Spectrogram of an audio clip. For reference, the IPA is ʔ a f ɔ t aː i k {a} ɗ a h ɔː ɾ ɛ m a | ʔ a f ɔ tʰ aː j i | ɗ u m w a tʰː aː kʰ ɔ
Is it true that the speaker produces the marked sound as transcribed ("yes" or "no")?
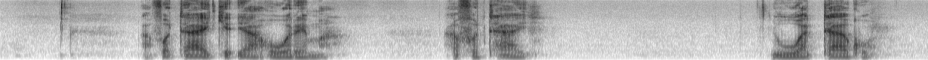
no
